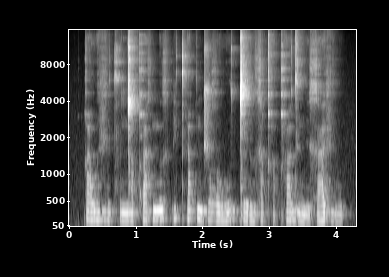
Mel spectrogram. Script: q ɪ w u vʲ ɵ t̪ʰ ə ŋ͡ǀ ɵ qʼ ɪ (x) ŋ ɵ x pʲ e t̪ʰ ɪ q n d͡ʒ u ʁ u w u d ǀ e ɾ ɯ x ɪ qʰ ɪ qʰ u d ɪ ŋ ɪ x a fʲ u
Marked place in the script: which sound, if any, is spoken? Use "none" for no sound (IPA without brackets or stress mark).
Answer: x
